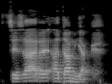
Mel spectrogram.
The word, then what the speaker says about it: Cezary Adamiak: If you'd like to do the honours of pronouncing this guy's name. – Yes, Cezary Adamiak. There you go. – Polish right back, 21 rated. I think that's a proper good pronunciation from you.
